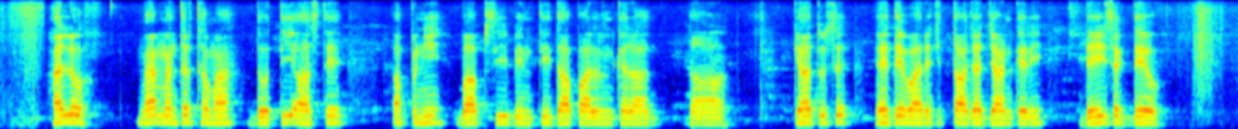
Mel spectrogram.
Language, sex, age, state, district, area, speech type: Dogri, male, 30-45, Jammu and Kashmir, Kathua, rural, read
